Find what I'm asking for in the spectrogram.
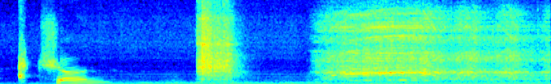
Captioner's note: mechanical movement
